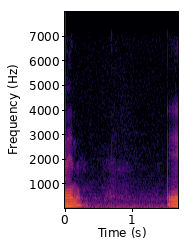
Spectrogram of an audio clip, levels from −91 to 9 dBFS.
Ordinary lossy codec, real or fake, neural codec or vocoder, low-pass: none; real; none; 7.2 kHz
